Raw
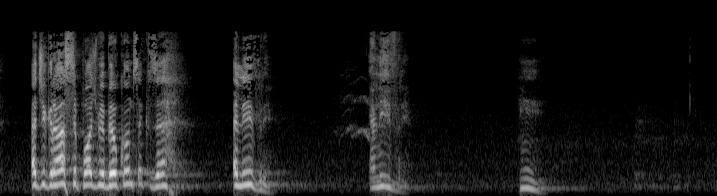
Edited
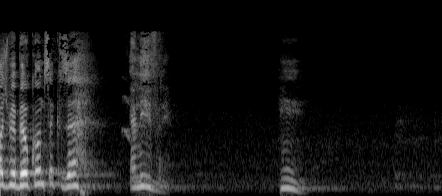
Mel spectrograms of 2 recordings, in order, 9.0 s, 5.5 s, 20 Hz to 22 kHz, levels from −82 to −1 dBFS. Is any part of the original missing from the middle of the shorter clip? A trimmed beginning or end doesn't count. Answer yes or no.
yes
